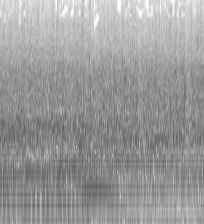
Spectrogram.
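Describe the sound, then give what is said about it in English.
A church audience claps in praise during a Christmas service. The applause is brisk and continuous and stays at an even, moderate level for the whole moment. “Come on, let's give the Lord a big hand clap of praise.”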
